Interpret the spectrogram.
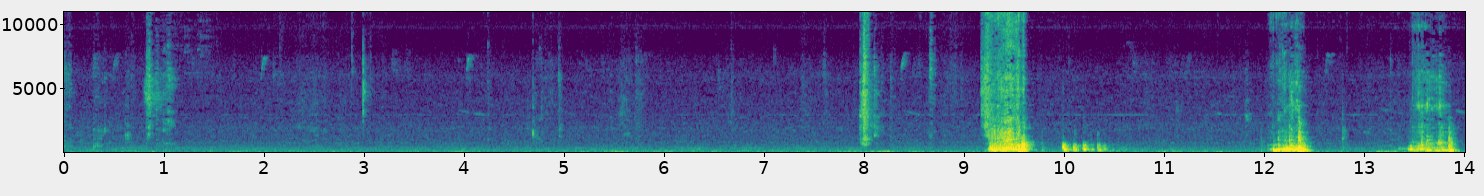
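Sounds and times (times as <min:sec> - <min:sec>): metal can scraping on table: 0:09.2 - 0:09.7, 0:12.0 - 0:12.6, 0:13.4 - 0:14.0.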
